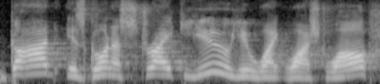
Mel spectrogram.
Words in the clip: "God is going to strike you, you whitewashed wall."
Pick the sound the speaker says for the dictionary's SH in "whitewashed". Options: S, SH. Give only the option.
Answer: SH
